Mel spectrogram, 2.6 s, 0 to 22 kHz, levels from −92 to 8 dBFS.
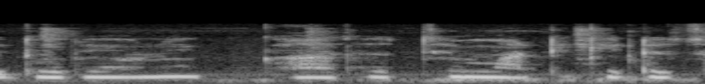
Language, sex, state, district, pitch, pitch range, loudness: Bengali, female, Jharkhand, Sahebganj, 235 Hz, 225-240 Hz, -20 LUFS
